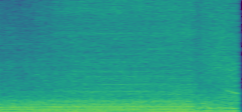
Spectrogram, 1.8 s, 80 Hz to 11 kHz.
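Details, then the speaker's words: 1971 Datsun 240Z (Rotsun) turbo car, on the road: hard pull under boost, then throttle lifts and the blow-off valve vents with a quick rushing hiss; turbo makes boost but fuel pressure does not rise with it, risking lean running. "So what I noticed is that the turbo's making boost, which we know because we can hear the blow-off valve, but then the fuel pressure is not increasing with the boost."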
